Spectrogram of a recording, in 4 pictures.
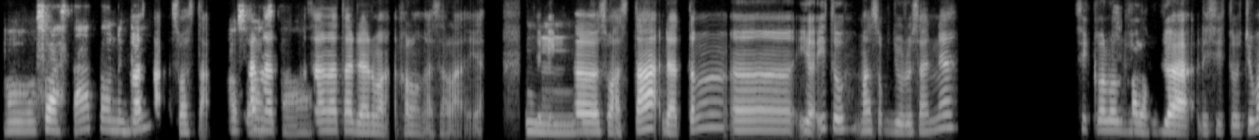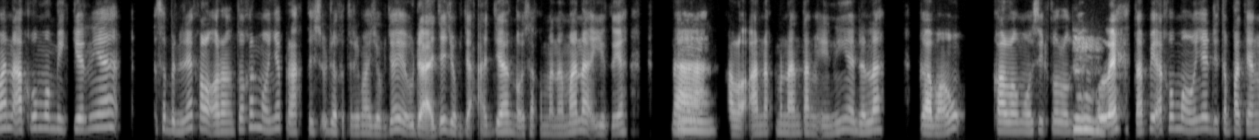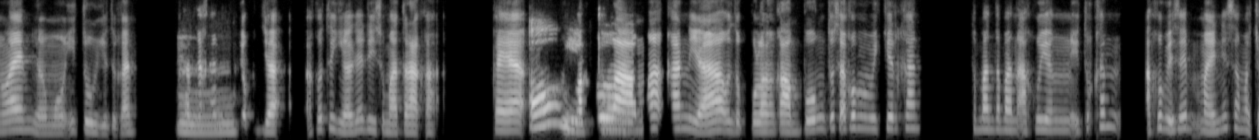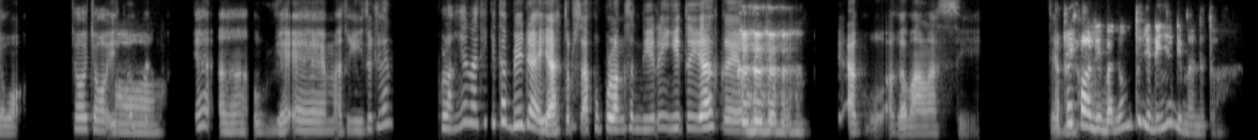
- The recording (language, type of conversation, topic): Indonesian, podcast, Seberapa penting opini orang lain saat kamu galau memilih?
- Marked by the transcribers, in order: chuckle; "terus" said as "tus"; other background noise; chuckle; unintelligible speech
